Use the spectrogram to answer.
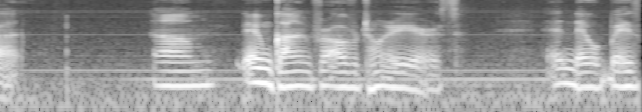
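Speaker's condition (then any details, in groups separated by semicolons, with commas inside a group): Ataxia; rare, progressive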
